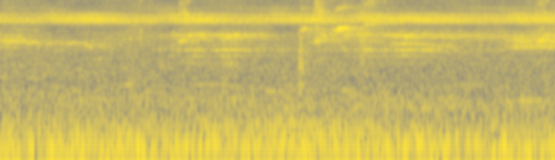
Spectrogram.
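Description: Background ambience: a steady high-pitched insect drone with short bird chirps over a low rumble, and a single faint click about halfway through.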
